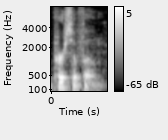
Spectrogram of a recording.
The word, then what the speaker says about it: Persephone: And Persephone. Another goddess or demi-goddess in Greek mythology, Persephone. I said Persephone.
